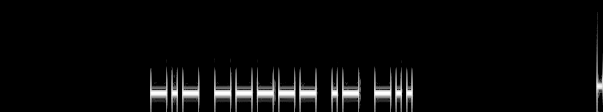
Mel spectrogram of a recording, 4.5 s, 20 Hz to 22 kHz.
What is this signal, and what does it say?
Morse code, heard as a keyed tone, about 30 wpm, 700 Hz. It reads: K0AD
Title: Easy Call Signs - 30wpm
